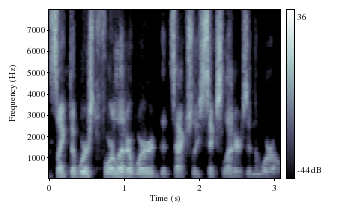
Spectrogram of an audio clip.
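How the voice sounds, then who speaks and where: Speaking at a moderate pace, a man has a fairly high pitch and an ordinary speaking voice. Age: 40s. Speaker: podcast host. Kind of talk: interview conversation.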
